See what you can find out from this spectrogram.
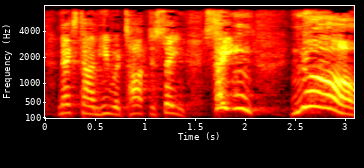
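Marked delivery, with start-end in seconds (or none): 1.5-3.1 shrill, very high, loud, swooping theatrical outburst. Retelling a young son's dramatic outburst at Satan: imitating Gabe, dramatic and animated. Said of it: "this very dramatic diatribe".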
